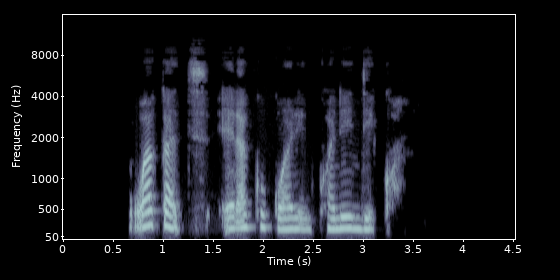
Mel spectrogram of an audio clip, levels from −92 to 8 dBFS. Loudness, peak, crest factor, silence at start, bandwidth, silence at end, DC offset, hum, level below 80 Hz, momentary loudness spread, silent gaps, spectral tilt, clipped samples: -21 LUFS; 0 dBFS; 22 dB; 0.65 s; 8.8 kHz; 1.15 s; under 0.1%; none; -66 dBFS; 15 LU; none; -6 dB/octave; under 0.1%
